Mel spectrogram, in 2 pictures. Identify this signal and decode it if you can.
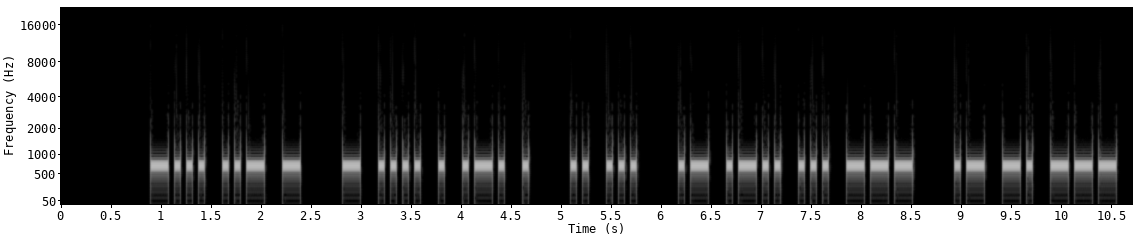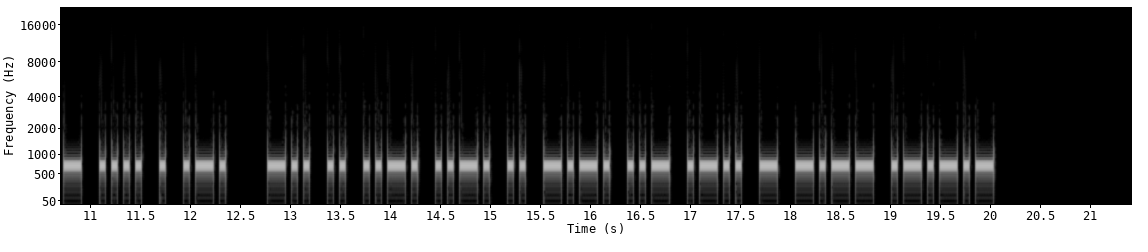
Morse code, heard as a keyed tone, about 20 wpm, 700 Hz. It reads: BUT THERE IS ALSO ANOTHER DIFFICULTY.
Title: Sentences from Top 1500 Words 20wpm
